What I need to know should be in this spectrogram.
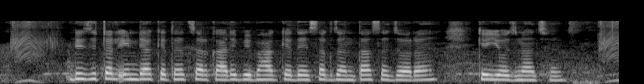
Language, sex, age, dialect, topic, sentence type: Maithili, female, 18-24, Eastern / Thethi, banking, statement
